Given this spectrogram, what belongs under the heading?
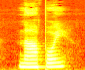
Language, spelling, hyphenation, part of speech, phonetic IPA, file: Czech, nápoj, ná‧poj, noun, [ˈnaːpoj], Cs-nápoj.ogg
- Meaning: beverage, drink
